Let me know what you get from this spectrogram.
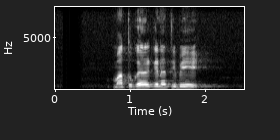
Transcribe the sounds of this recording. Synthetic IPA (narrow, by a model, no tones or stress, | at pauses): mat̪uɡəɾəɡenət̪ibeː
